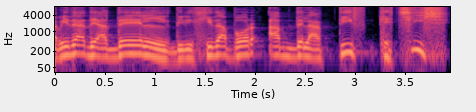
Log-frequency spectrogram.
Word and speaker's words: Abdellatif Kechiche: La vida de Adele, dirigida por Abdelatif Kechiche, que hay que pronunciarlo bien, porque siempre lo hemos llamado Kechiche así en la cercanía.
